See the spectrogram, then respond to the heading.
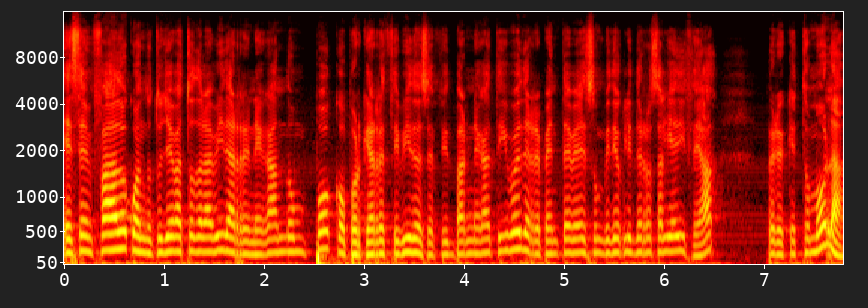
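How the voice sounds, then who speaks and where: Keeping a fairly even intonation, a woman speaks at a very fast pace. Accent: Andalusian. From Andalusia. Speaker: panelist. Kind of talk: panel discussion.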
